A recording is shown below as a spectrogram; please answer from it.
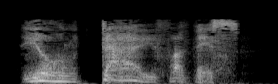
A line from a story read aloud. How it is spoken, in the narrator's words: hissed the servant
